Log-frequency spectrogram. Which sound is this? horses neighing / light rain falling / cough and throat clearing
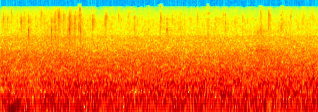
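light rain falling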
